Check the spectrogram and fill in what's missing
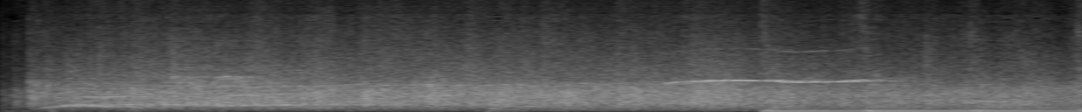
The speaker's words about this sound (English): Without any further ado, I'll introduce the first guest of the evening. We'll give a big round of applause, please, to Andy Irvin.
